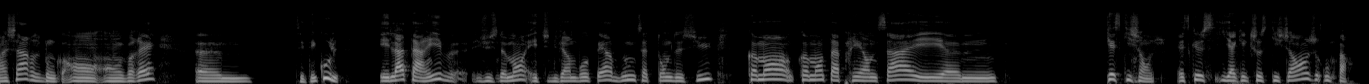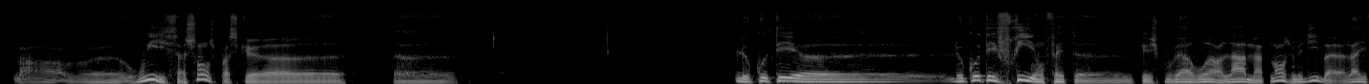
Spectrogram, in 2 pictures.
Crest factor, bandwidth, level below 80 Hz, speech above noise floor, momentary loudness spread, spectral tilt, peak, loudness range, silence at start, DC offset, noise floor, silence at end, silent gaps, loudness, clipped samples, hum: 18 dB; 12.5 kHz; -56 dBFS; 28 dB; 13 LU; -6.5 dB/octave; -16 dBFS; 7 LU; 0 s; under 0.1%; -62 dBFS; 0 s; 2.80-2.94 s, 3.74-3.79 s, 10.37-11.05 s, 17.53-17.61 s, 18.91-19.74 s, 20.11-21.04 s; -35 LUFS; under 0.1%; none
